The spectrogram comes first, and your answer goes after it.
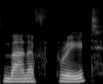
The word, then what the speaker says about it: Manav Preet: The full name is Manav Preet, which is 2 syllables, Manav and Preet.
